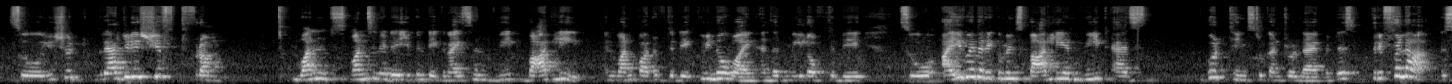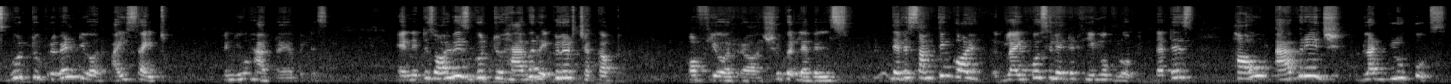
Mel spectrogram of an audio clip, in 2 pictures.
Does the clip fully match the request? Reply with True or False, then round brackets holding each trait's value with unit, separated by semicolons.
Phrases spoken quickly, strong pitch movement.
False (170 wpm; 8.1 semitones)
